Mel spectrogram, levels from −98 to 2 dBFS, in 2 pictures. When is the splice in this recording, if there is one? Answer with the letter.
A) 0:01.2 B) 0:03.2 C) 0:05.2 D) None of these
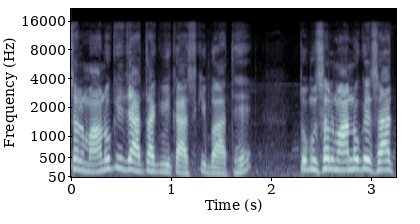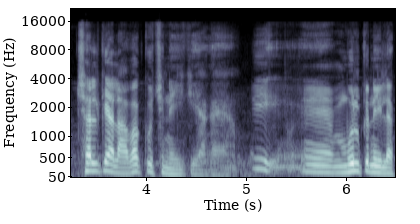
C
